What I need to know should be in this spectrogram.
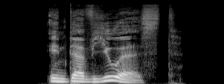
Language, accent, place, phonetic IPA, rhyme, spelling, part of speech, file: German, Germany, Berlin, [ɪntɐˈvjuːəst], -uːəst, interviewest, verb, De-interviewest.ogg
- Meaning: second-person singular subjunctive I of interviewen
